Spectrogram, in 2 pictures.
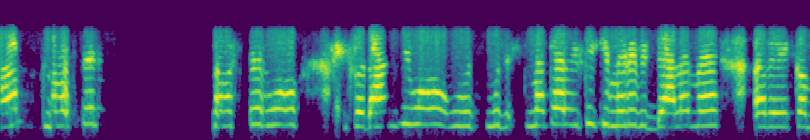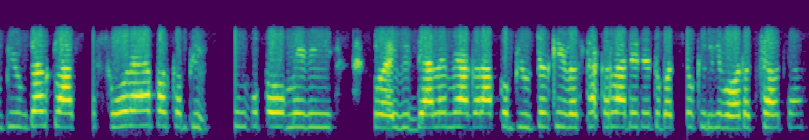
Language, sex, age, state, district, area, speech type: Hindi, female, 18-30, Uttar Pradesh, Ghazipur, rural, conversation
